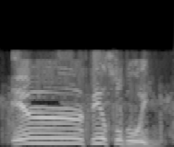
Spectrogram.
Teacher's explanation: يبقى مش مشددة، في إخفاء غنة. يبقى إن في صدورهم.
